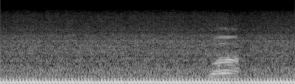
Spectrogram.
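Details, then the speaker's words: Triumph Tiger 1050 triple after balancing the throttle bodies with Tune ECU, engine warmed up, new stator and voltage regulator: deep even idle with steady low pulse, no hunting or misses; smooth stable idle at 1390 rpm. "so that's what you want to see the RPM is beautiful 1390"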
